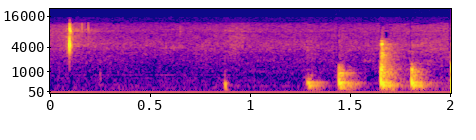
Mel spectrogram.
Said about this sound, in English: You hear the knock on wood?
